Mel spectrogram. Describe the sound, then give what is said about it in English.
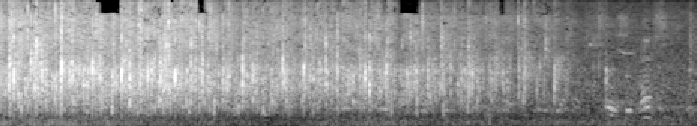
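A crowd applauds Congresswoman Gwen Moore, a dense wash of many hands clapping that holds steady for several seconds, then thins and fades out, with a few voices and whoops mixed in toward the end. “How about a big round of applause for the Congresswoman?”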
